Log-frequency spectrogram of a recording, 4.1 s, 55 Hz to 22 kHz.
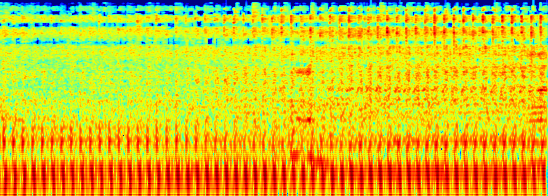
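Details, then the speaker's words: Suzuki Satria FU 150 single-cylinder, test start before repair, also has a leaking exhaust: even idle about three and a half beats a second with a light metallic rattle on each beat; cause unknown, engine to be dismantled. "Nah ini suaranya ngerecek di sini."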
